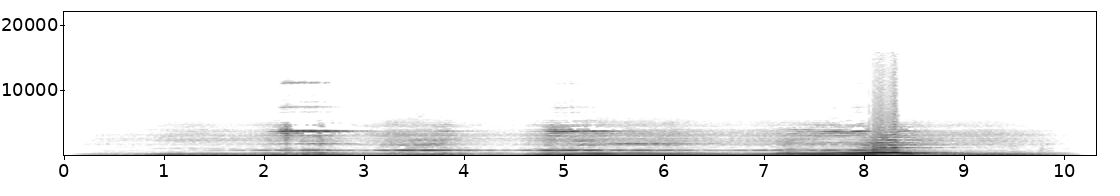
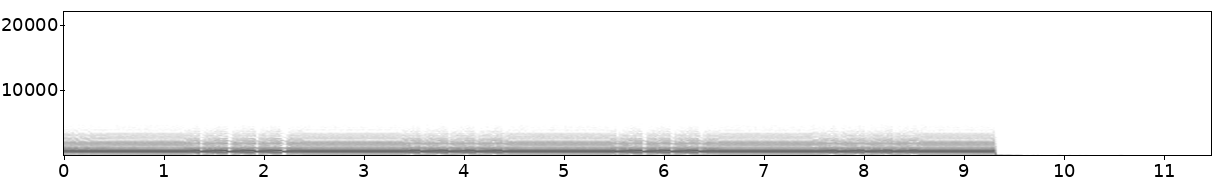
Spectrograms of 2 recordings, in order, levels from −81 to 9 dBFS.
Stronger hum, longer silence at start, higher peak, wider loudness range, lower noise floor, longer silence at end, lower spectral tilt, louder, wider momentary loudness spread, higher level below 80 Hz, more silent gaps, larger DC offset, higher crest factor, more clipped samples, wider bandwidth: neither; first, 0.9 s vs 0 s; first, 0 dBFS vs -22 dBFS; first, 11 LU vs 2 LU; second, -56 dBFS vs -79 dBFS; second, 0.7 s vs 2.05 s; about the same, -7.5 dB/octave vs -7 dB/octave; first, -14 LUFS vs -29 LUFS; first, 27 LU vs 0 LU; first, -52 dBFS vs -70 dBFS; neither; neither; first, 16 dB vs 8 dB; neither; about the same, 5.2 kHz vs 4.9 kHz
